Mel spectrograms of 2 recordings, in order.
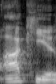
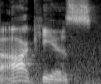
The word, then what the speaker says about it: Arceus: Or Arceus, sorry. That's how it's pronounced in the trailer. Arceus.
